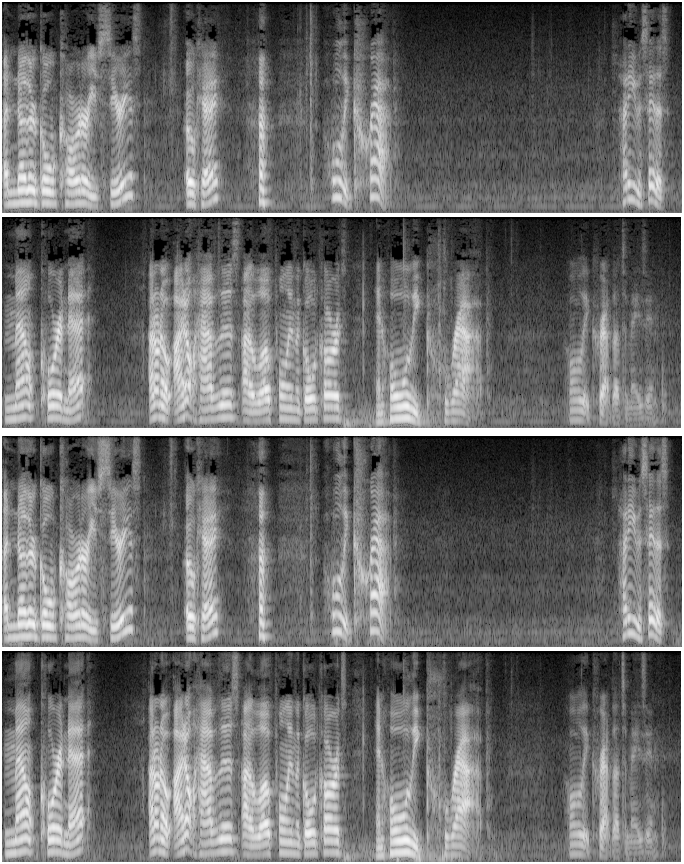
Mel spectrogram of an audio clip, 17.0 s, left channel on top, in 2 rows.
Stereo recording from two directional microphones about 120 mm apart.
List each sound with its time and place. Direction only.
0.0 s speech: 25° right (ahead or behind); by 2.7 s 40° right (ahead or behind)
3.1 s a sound: 30° right (ahead or behind)
4.0 s speech: 40° right (ahead or behind)
7.7 s speech: 65° right (ahead or behind)
10.3 s speech: 35° right (ahead or behind); by 14.6 s 55° right (ahead or behind)
15.5 s speech: 45° right (ahead or behind)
